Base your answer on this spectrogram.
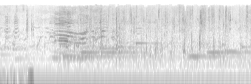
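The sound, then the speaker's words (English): Girls playing in a school courtyard running over together: many quick footsteps under a steady babble of children's voices, over a constant low hum. “The rest of the girls who are playing in the courtyard run over to join them.”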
